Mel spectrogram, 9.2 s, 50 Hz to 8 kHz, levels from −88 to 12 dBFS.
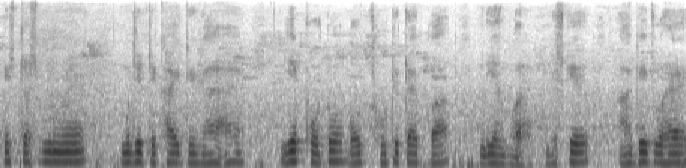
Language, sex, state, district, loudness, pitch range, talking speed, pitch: Hindi, male, Bihar, Katihar, -19 LUFS, 110-125 Hz, 135 wpm, 120 Hz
